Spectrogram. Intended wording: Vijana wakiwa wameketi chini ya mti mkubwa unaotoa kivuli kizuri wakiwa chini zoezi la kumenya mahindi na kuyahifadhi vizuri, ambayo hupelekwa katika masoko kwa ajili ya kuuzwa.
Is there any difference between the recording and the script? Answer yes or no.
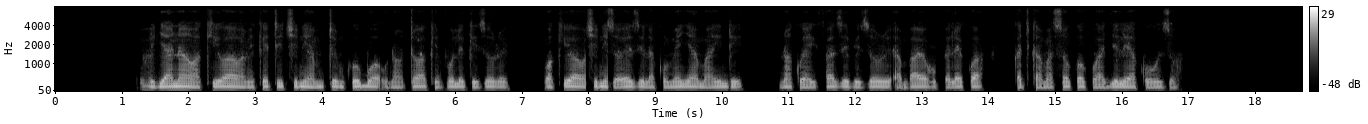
no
